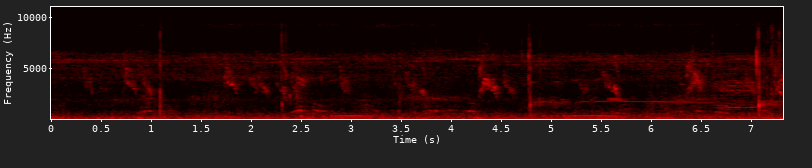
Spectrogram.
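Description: Faint birdsong: small birds chirping over and over and a dove cooing low, with a few faint sharp clicks.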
